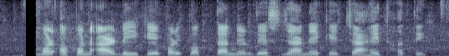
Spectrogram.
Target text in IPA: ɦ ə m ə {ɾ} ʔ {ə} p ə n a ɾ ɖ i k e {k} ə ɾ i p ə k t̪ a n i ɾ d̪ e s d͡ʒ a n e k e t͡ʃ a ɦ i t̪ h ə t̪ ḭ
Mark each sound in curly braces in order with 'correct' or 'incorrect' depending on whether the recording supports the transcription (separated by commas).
correct, correct, incorrect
